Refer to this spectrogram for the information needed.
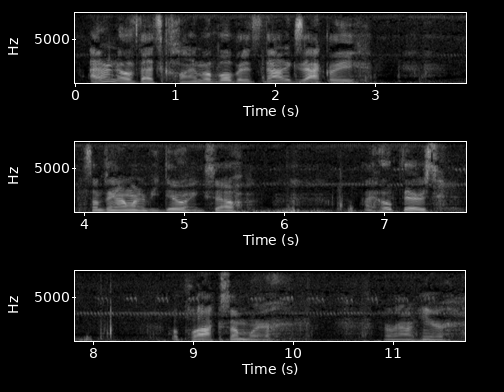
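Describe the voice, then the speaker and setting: A man with lively intonation and long, frequent pauses, over noticeable background noise. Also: medium pitch for a man, moderate pace. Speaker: travel vlogger, hiker. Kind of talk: vlog narration while hiking. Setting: outdoors on a mountain trail.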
